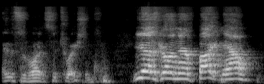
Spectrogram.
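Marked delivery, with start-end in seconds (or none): 1.3-2.6 loud, higher voice urging a fight; shouting inmates. Retold or imitated. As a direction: bark it like the crowd egging them on.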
